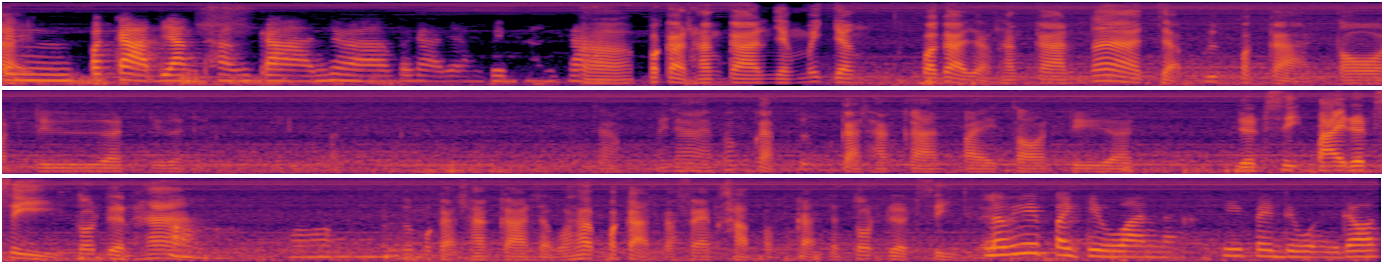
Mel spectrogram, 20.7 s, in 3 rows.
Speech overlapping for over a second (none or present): none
